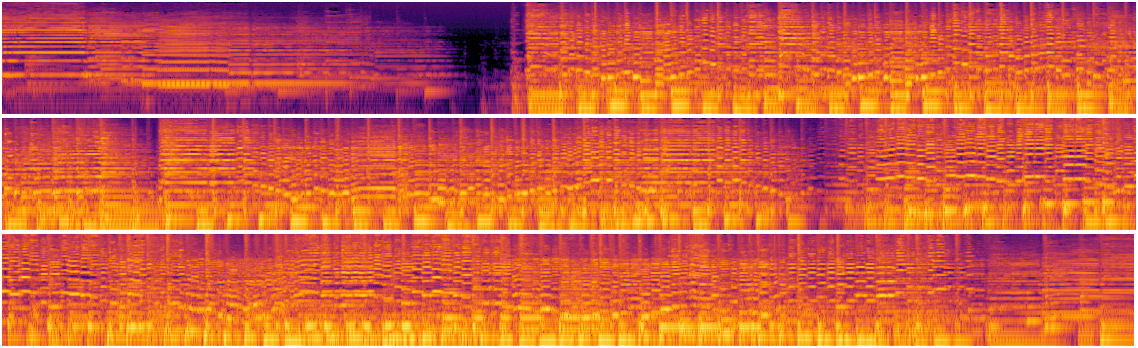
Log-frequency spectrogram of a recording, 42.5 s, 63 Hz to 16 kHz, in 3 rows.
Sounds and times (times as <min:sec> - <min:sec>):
Violin, fiddle: 0:00.0 - 0:05.6, 0:06.4 - 0:42.5.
